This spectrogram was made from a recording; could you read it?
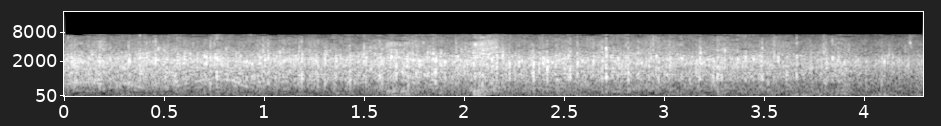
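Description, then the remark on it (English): An audience applauds steadily as a woman who has been healed comes up to join the speaker, a dense wash of clapping hands that holds at a strong level for several seconds before easing slightly at the end. “Why don't you give her a round of applause as she comes up?”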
